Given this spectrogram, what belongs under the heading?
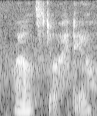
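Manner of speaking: whispered self-mocking aside; whispering. Real, not acted. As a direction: drop to a whisper.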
